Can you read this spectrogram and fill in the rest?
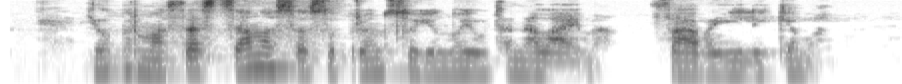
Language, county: Lithuanian, Alytus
